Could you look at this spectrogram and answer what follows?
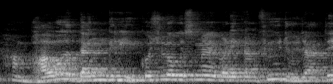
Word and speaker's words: भवदंघ्रि: भवदंघ्रि, दंघ्रि सरोरुहाणाम इसको बोलना है हम भवदंघ्रि। कुछ लोग इसमें बड़े कंफ्यूज हो जाते हैं कैसे इसका उच्चारण करें। तो भव अलग करना है, दंघ्रि अलग करना है, सरोरुहाणाम अलग करना है।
